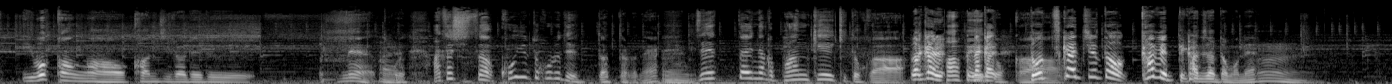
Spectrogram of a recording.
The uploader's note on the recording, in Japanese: パーキング収録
